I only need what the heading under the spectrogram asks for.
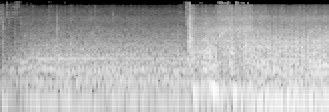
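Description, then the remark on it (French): A steady low background rumble, then a car engine, just repaired, cranks and catches about halfway through, settling into a rough idle. No one speaks. “Allez, tu peux remettre le capot, enfin on quand même parce que. Mais ça doit marcher.”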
